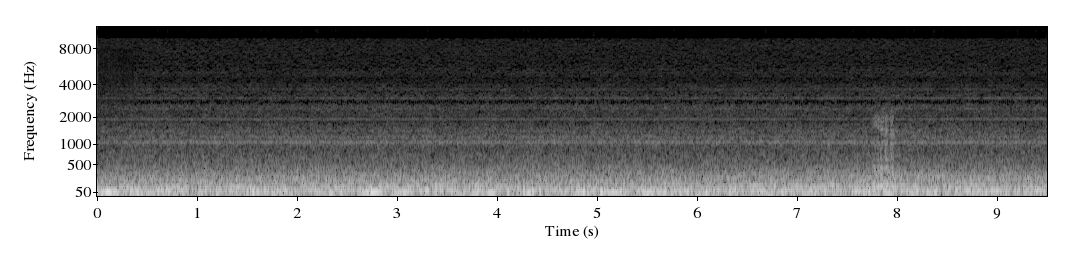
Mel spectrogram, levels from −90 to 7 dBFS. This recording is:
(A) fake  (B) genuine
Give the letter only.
A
